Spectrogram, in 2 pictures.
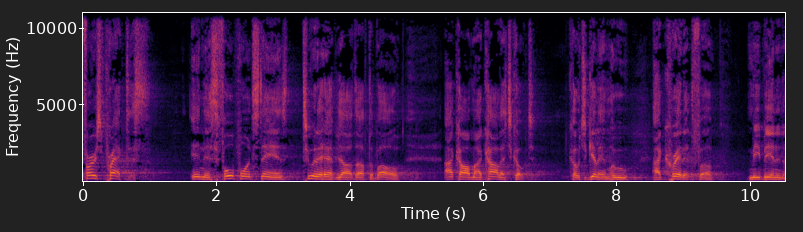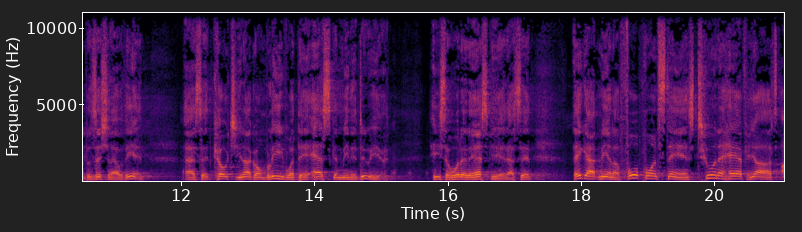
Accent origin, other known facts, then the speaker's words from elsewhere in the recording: Tennessee, United States; growing up on a farm in Tennessee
